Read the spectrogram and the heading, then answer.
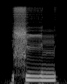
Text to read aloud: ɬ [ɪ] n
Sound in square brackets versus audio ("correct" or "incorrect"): incorrect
